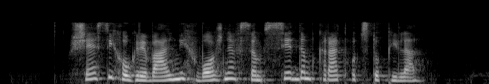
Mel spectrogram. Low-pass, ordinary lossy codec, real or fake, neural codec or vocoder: 7.2 kHz; none; fake; codec, 16 kHz, 4.8 kbps, FACodec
